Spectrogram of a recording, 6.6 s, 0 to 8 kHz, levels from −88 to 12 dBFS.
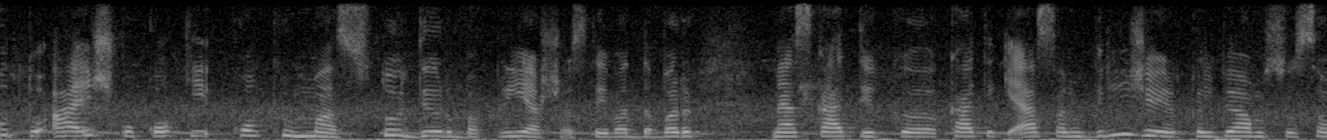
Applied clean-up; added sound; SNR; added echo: none; Bird; 8 dB; none.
